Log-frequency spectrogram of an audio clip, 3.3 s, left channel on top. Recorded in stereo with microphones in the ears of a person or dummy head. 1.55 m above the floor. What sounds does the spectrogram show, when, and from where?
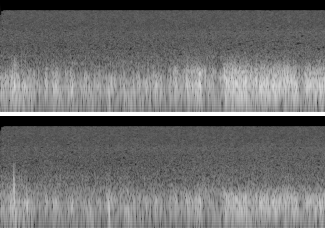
Only background noise.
